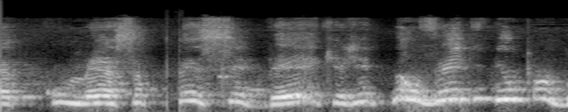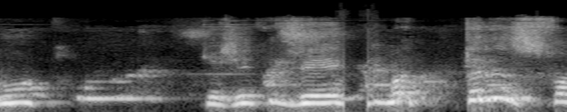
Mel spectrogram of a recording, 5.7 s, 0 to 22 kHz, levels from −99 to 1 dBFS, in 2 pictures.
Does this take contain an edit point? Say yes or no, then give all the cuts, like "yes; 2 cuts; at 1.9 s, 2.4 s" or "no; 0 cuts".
no; 0 cuts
